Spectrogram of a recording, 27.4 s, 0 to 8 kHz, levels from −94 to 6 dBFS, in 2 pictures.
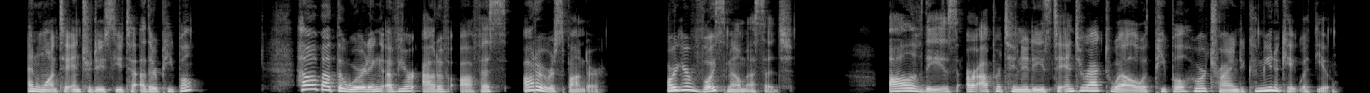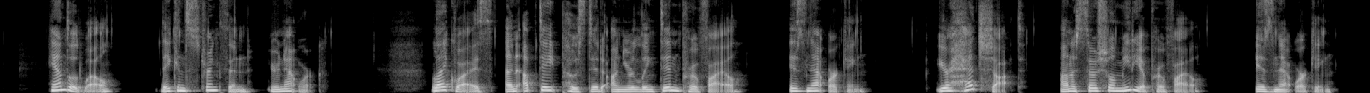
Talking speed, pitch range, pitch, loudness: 140 wpm, 160-235 Hz, 185 Hz, -19 LUFS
